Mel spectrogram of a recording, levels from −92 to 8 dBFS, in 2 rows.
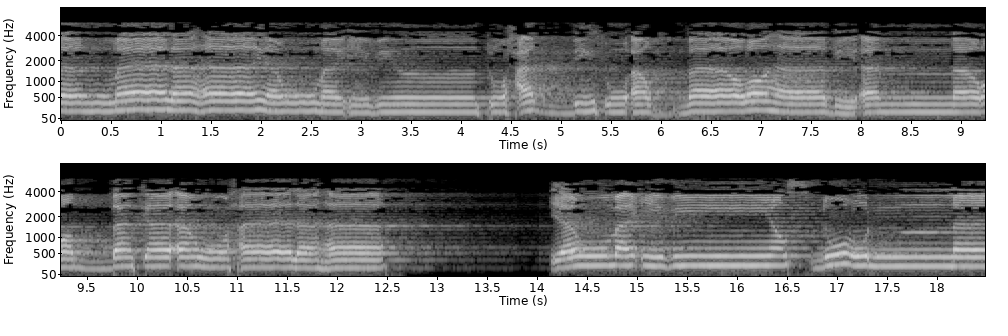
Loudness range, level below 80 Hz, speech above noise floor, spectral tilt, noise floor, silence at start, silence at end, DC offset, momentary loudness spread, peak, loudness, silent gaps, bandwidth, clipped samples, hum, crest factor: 4 LU; -60 dBFS; 41 dB; -10.5 dB/octave; -59 dBFS; 0 s; 0 s; under 0.1%; 9 LU; -2 dBFS; -18 LUFS; none; 5.8 kHz; under 0.1%; none; 16 dB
